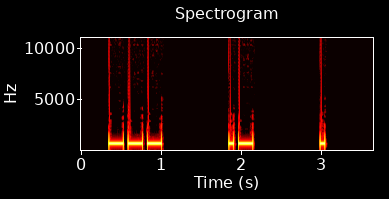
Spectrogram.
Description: Morse code, heard as a keyed tone, about 20 wpm, spaced as for 8 wpm, 700 Hz. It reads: OAE
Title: 041 Lesson 8e - Number 1 - Three Characters 20wpm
